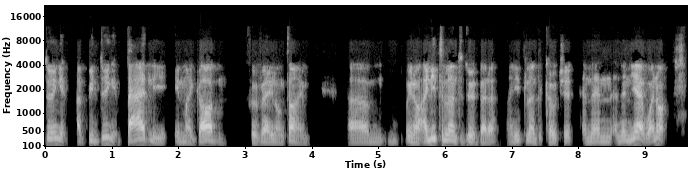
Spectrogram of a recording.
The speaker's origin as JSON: {"language": "English", "region": "England", "country": "United Kingdom", "lives_now": "France", "said": "I said, yeah, I'm English, but I live in France."}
